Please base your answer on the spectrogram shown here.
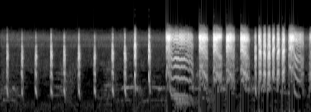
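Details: Wild long-tailed shrike giving a steady series of sharp ticking notes about four per second, then loud harsh nasal squawks and a fast run of scratchy chatter.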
